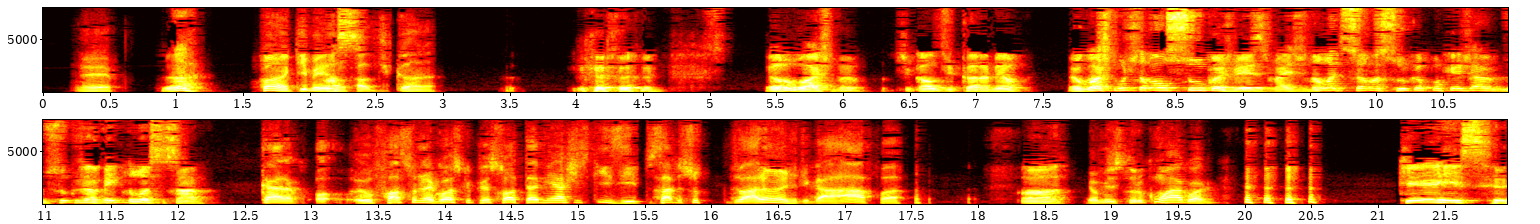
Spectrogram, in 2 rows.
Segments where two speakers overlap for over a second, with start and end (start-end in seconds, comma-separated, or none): none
